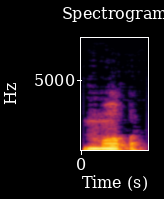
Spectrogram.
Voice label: "moG", Persian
